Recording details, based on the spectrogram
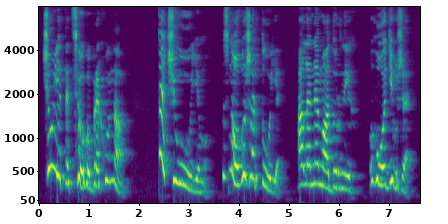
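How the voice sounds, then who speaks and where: A woman doing gruff grumbling shepherds. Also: high voice, big pitch swings, slow, voice pushed up, heavily acted. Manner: gruff, scolding. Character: grumbling village shepherd men. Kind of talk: storybook voice acting.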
